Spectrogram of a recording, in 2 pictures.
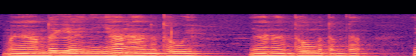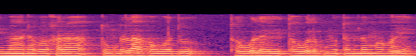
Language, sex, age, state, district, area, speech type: Manipuri, male, 45-60, Manipur, Tengnoupal, urban, spontaneous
